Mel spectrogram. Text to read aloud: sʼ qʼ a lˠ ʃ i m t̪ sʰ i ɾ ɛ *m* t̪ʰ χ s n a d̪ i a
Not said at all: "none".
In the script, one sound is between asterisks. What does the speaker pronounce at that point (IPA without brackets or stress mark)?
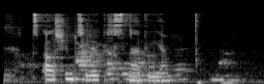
none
